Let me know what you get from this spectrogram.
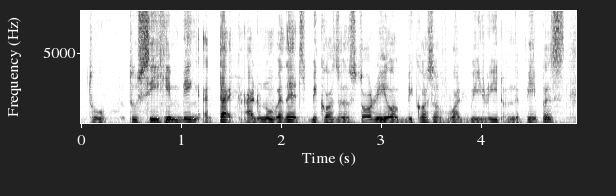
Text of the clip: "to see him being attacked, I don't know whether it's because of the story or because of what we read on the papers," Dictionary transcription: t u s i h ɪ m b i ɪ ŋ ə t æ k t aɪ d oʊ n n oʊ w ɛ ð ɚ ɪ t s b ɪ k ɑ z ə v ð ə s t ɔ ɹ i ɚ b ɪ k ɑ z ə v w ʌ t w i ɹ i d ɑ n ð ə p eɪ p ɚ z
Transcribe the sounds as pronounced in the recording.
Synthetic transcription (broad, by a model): t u s i h ɪ m b i ɪ ŋ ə t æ k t aɪ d oʊ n n oʊ w ɛ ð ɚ ɪ t s b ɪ k ɑ s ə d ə s t ɔ ɹ i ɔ b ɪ k ɑ s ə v w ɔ t w i ɹ i d ɑ n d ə p eɪ p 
